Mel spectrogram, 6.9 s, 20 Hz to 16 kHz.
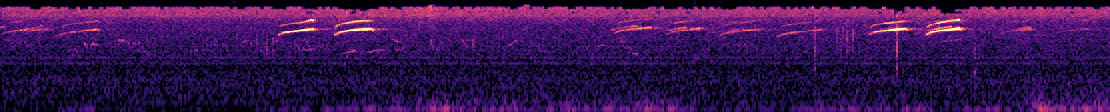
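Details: A blue waxbill sitting in a tree on a South African morning game drive on 6 August 2020 gives thin, high, slurred tseee notes in short pairs and clusters over a steady low rumble of vehicle engine and breeze.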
